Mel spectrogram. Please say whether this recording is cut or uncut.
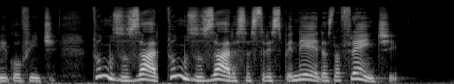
cut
